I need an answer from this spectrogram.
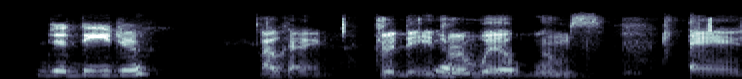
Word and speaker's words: Jidedjra: Am I pronouncing your name right? Jadidra?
